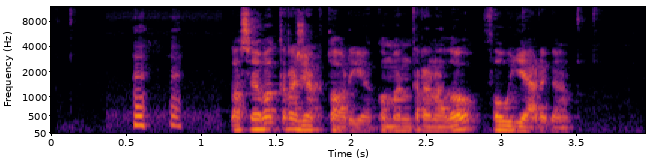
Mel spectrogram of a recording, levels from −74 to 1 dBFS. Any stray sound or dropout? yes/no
yes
